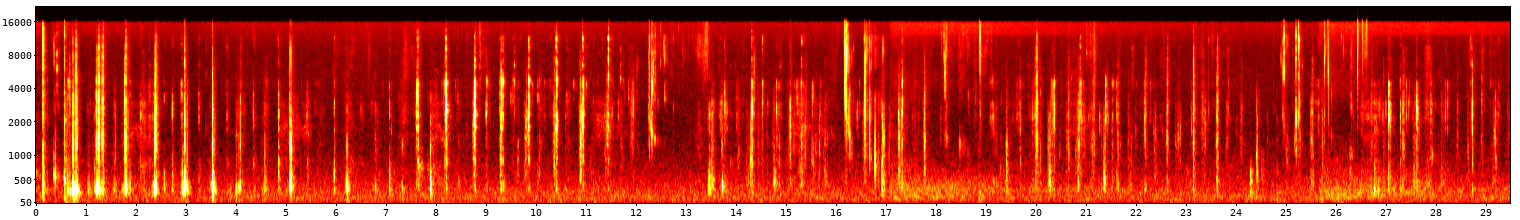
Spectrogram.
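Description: Close-miked chewing of cake: a person's mouth making many sharp, wet clicks and smacks, densest in the first few seconds and then in looser clusters.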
